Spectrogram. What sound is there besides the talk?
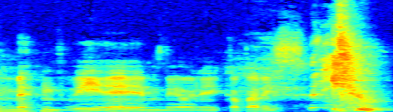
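sneeze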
